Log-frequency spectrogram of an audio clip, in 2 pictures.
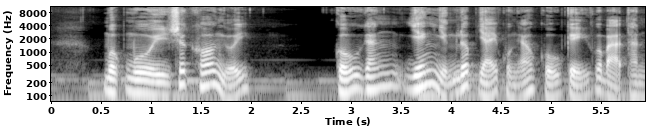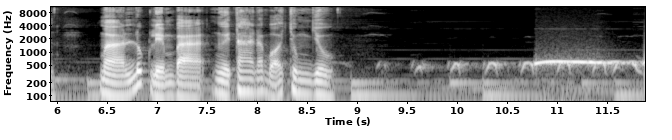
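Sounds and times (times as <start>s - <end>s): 
speech: 0.5s - 2.1s, 2.9s - 8.9s
owl hooting: 9.2s - 11.8s.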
